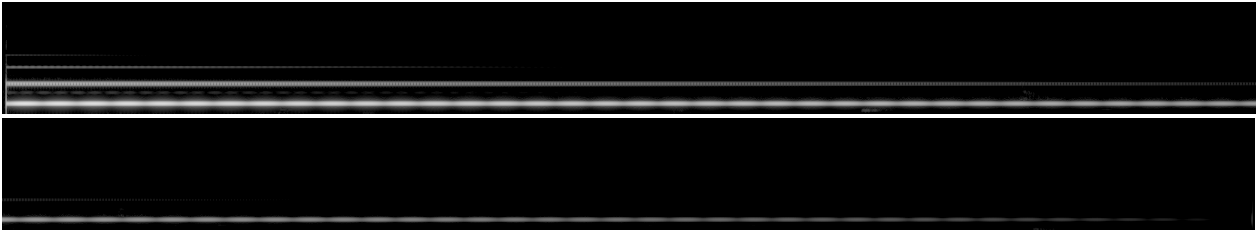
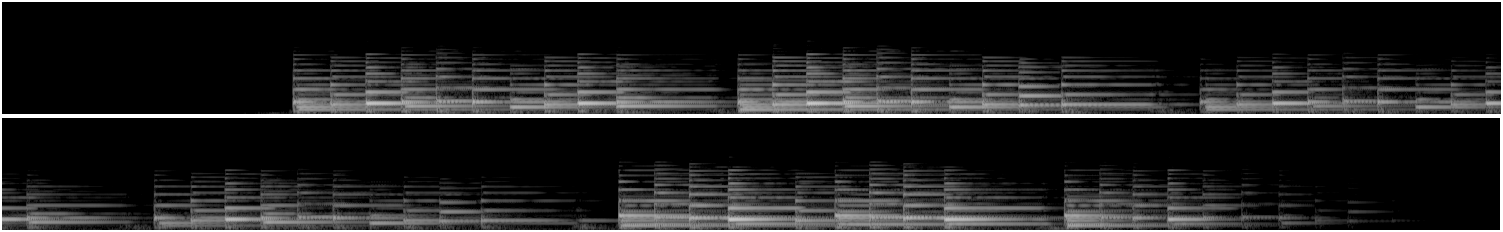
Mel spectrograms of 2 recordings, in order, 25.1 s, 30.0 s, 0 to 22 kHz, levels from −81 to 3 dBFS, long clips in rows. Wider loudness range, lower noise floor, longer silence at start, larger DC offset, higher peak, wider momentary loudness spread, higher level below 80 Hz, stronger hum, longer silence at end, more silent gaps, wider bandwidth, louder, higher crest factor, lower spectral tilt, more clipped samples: first, 25 LU vs 10 LU; second, -82 dBFS vs under -90 dBFS; second, 0.05 s vs 2.9 s; neither; first, -6 dBFS vs -12 dBFS; first, 25 LU vs 16 LU; second, -80 dBFS vs -64 dBFS; neither; first, 7.7 s vs 2 s; neither; second, 2.1 kHz vs 4.3 kHz; first, -20 LUFS vs -31 LUFS; about the same, 16 dB vs 20 dB; first, -10.5 dB/octave vs -6 dB/octave; neither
